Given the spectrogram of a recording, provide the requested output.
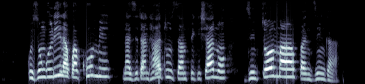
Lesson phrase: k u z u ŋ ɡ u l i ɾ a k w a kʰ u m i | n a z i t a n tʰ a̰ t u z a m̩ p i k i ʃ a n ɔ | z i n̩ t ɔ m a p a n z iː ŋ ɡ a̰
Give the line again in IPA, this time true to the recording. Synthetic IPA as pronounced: k u z u ŋ ɡ u l i ɾ a k w a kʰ u m i | n a z i t a n tʰ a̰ t u z a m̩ p i k i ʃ a n ɔ | z i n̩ t ɔ m a p a n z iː ŋ ɡ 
